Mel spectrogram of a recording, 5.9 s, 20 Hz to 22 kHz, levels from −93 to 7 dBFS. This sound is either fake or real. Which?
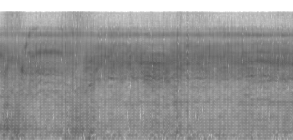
fake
